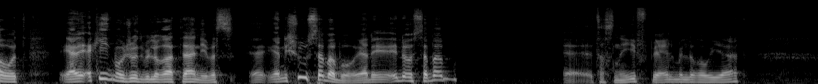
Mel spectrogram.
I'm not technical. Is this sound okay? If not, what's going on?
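No. From 4.55 to 5.66 s, roughly 1.1 seconds of the speech is missing, replaced by a smeared continuation of the last sound: a buzzy, hissy stretch instead of speech. This is a long network dropout. The likely cause is that the audio stopped arriving over the connection, so the playback side kept stretching out the last sound it had. When the speech returns, that stretch is lost for good.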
